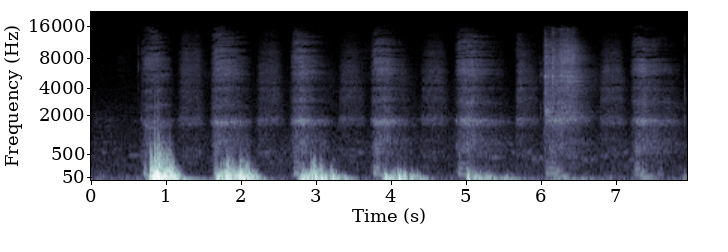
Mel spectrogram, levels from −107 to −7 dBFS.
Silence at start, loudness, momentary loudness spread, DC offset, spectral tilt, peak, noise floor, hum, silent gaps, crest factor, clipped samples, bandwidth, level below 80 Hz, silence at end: 0.75 s; -27 LUFS; 27 LU; under 0.1%; -8 dB/octave; -4 dBFS; -69 dBFS; none; none; 22 dB; under 0.1%; 8.8 kHz; -28 dBFS; 2.6 s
